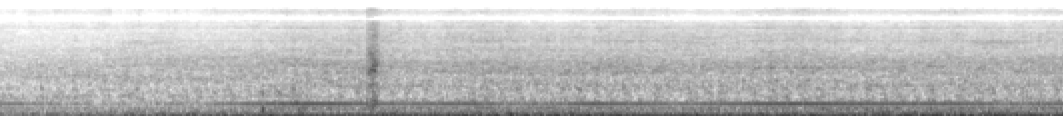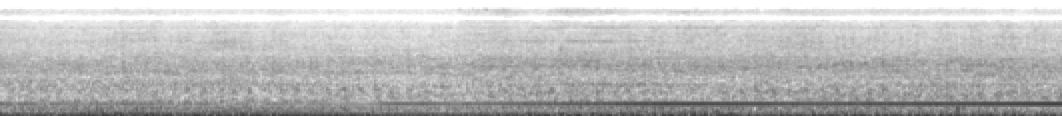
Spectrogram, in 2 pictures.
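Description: A vehicle engine idling steadily, with a constant humming tone over a low rumble. A single click about two seconds in.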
